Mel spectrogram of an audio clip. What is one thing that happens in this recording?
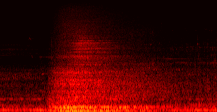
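A magical shimmer swells and then fades away.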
